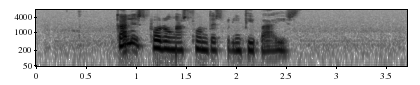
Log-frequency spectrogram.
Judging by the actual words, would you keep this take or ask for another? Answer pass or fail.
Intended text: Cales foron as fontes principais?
pass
